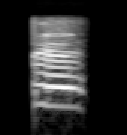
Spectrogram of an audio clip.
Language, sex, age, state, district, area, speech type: Manipuri, female, 60+, Manipur, Churachandpur, rural, conversation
